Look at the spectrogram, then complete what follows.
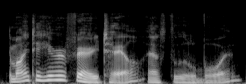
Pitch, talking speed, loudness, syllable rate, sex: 125 Hz, 270 wpm, -18 LUFS, 6.3 syllables/s, male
